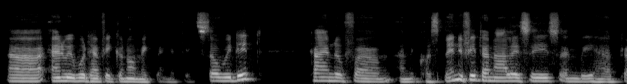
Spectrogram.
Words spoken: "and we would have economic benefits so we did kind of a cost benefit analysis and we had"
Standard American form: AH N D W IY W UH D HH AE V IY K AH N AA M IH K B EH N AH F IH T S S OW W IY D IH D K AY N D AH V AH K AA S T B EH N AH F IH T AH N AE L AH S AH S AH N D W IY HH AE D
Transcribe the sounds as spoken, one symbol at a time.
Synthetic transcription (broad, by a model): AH N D W IY W UH D HH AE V IY K AH N AA M IH K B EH N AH F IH T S S OW W IY D IH D K AY N D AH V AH K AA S B EH N AH F IH T AH N AE L AH S AH S AH N D W IY HH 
